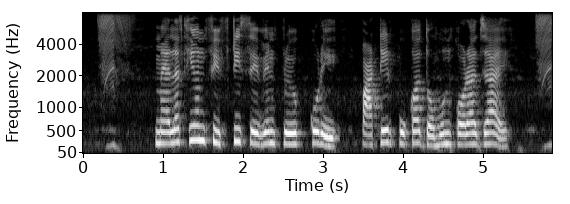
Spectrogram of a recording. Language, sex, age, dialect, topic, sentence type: Bengali, female, 18-24, Standard Colloquial, agriculture, question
